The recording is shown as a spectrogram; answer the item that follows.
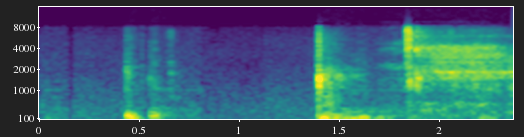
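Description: Faint clicks of a computer mouse advancing a presentation slide: one about half a second in and a couple more near the end, with near silence between them.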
